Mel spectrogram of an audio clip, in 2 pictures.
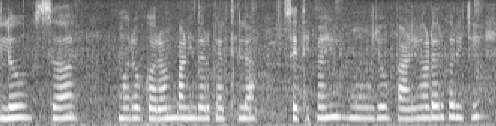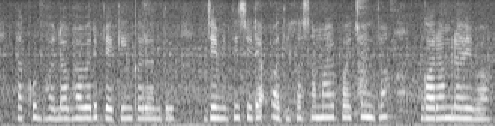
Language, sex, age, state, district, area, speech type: Odia, female, 30-45, Odisha, Subarnapur, urban, spontaneous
